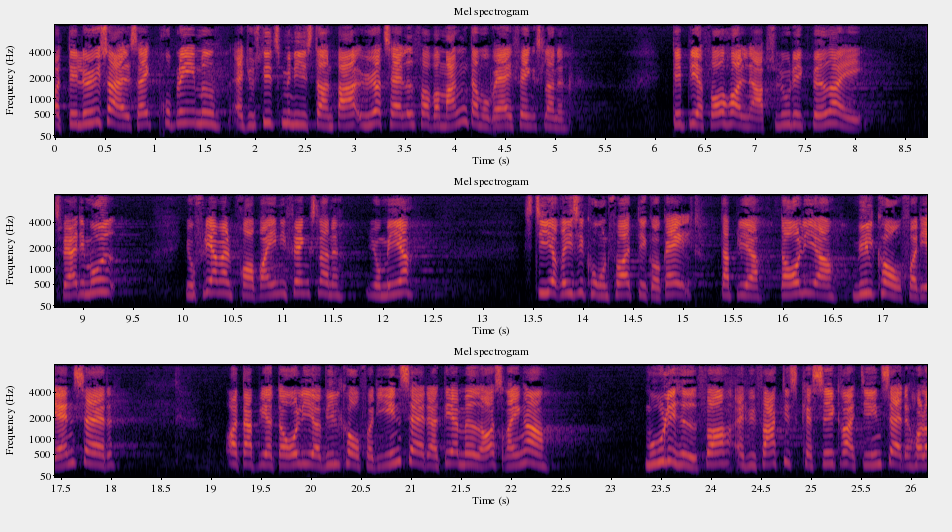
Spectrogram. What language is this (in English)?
Danish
